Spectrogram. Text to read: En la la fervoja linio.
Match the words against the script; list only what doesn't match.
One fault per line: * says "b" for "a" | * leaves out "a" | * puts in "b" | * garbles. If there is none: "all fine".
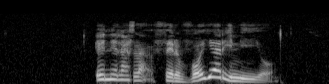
all fine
